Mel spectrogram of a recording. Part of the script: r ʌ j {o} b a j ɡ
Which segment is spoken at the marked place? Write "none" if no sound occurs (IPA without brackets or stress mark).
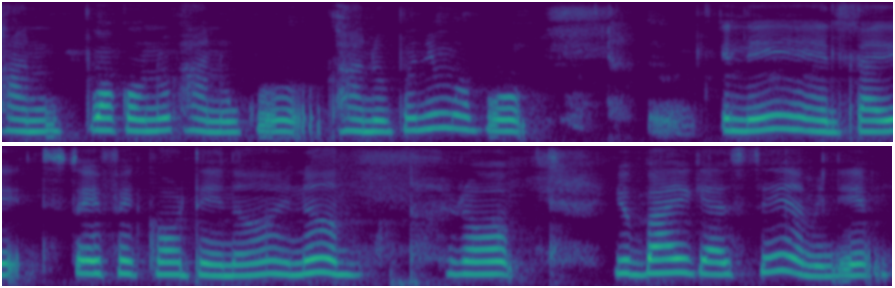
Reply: o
